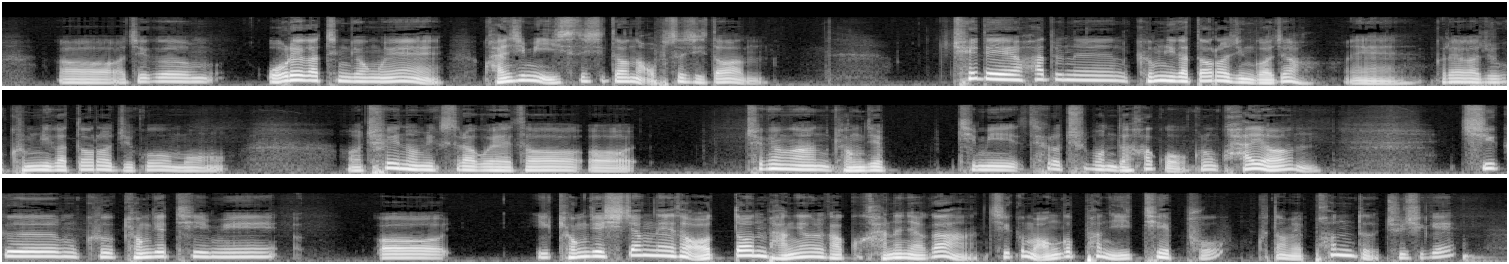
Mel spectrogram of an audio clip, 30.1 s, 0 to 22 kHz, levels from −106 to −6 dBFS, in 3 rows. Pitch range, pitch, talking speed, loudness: 120-170 Hz, 140 Hz, 245 characters per minute, -18 LUFS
